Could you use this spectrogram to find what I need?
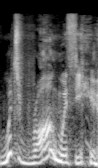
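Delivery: hammed-up, drawn-out indignant question; slow it down and overplay the outrage; Roger Rees. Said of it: "Roger Rees is really going hard".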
